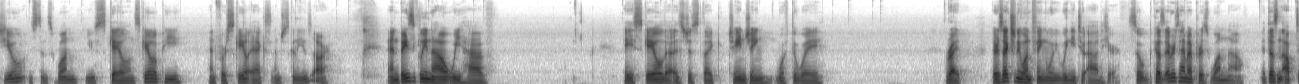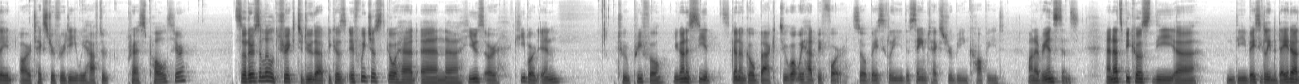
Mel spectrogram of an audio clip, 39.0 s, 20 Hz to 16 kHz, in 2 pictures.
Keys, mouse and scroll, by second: 0.4-0.7 typing, 0.5 click, 1.3-2.3 drag, 3.5 click, 4.5 click, 5.1 click, 5.8 middle click, 6.1-7.5 typing, 6.3 click, 7.2 click, 8.7 typing, 9.2 middle click, 9.4-10.6 drag, 12.0 alt+1, 12.5-13.4 typing, 12.5 click, 13.1 click, 13.9 middle click, 14.2 click, 14.8 middle click, 15.4 click, 15.8 click, 16.6 alt+1, 17.3 1, 17.7 click, 19.0 1, 19.6 1, 20.0 click, 20.7 click, 21.1 middle click, 21.7 click, 22.5 click, 22.8 typing, 22.9 middle click, 23.4 click, 25.2 click, 26.4 middle click, 27.0 click, 27.6 click, 29.2 click, 29.4-31.1 typing, 29.9 click, 30.4 middle click, 30.7 click, 35.3 click, 36.6 middle click, 38.3 click.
